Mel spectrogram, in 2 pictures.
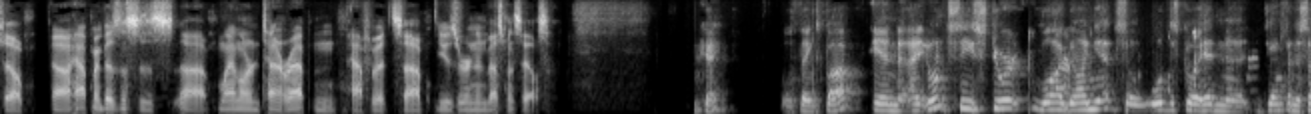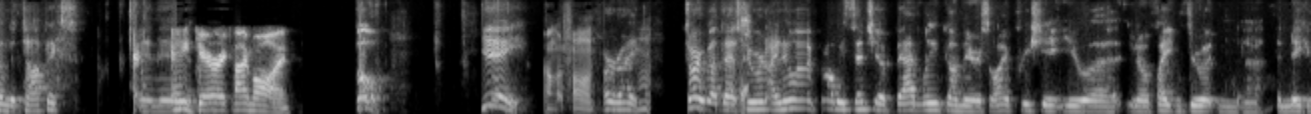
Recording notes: Recording of my May 18, 2021 Webinar. Webinar with NAI Puget Sound Properties.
